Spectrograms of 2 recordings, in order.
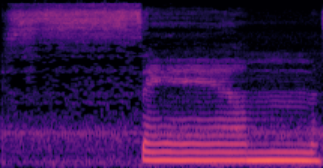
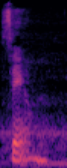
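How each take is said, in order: First: The word is said slowly, stretched out. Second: The word is said quickly, all at once.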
